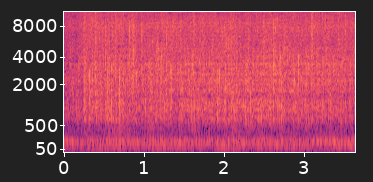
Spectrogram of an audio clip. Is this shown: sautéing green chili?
yes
